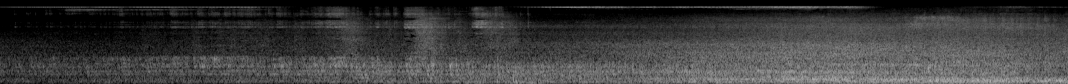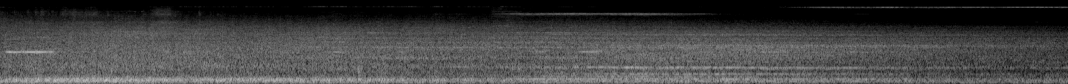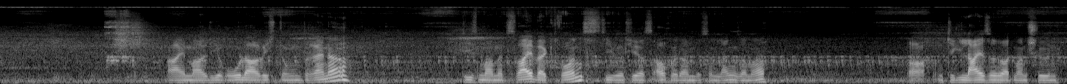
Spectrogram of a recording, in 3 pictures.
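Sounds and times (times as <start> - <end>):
freight train passing: 0.0 - 32.0
high wheel squeal: 10.7 - 11.4, 15.5 - 22.9, 23.7 - 24.9, 25.6 - 27.7
wheels clattering on rails: 22.4 - 32.0.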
